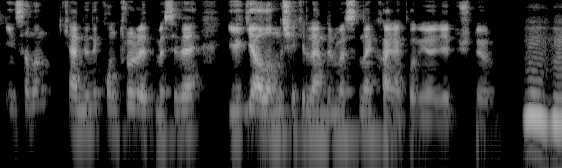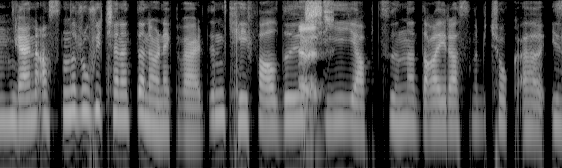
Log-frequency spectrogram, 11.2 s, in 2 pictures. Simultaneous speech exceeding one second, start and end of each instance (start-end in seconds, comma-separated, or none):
none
